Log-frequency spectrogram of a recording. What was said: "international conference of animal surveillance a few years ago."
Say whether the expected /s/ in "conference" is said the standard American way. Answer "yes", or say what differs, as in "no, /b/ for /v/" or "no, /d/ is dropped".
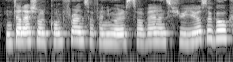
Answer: yes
